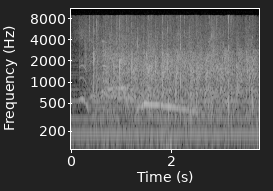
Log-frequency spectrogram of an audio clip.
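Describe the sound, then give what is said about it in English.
An audience claps steadily for a few seconds for a person who has just recited Philippians 1, verse 3, a dense patter of many hands at moderate loudness, with a faint hum underneath. “Let's give her a hand.”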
